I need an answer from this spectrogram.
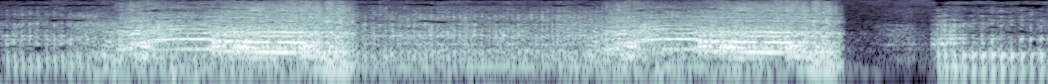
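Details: Luangwa Valley lions eating and playing with their family group: two drawn-out snarling roars, each about a second long, carrying tonal harmonics that bend up and down, separated by a short pause.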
